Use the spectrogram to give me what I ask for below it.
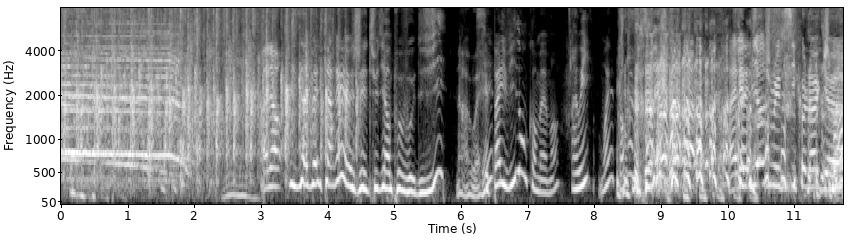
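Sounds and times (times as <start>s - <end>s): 
studio audience of a French TV talk show applauding: 0.0s - 4.6s
speech: 3.4s - 11.7s
laughter: 8.4s - 11.7s.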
